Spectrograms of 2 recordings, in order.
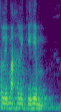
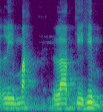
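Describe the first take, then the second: First: The m has an a, the l an i. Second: The m has an a, the l an a. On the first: The time of their destruction was appointed. "Kalau hafaz limah likihim" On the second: The state of their destruction was appointed. "Kalau syu'bah fathah mim sama lam"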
